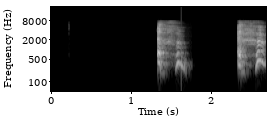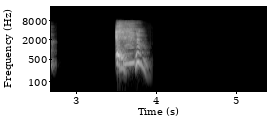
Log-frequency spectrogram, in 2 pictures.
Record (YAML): three_cough_length: 5.4 s
three_cough_amplitude: 27287
three_cough_signal_mean_std_ratio: 0.29
survey_phase: beta (2021-08-13 to 2022-03-07)
age: 45-64
gender: Female
wearing_mask: 'No'
symptom_none: true
smoker_status: Ex-smoker
respiratory_condition_asthma: false
respiratory_condition_other: true
recruitment_source: REACT
submission_delay: 1 day
covid_test_result: Negative
covid_test_method: RT-qPCR
influenza_a_test_result: Negative
influenza_b_test_result: Negative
